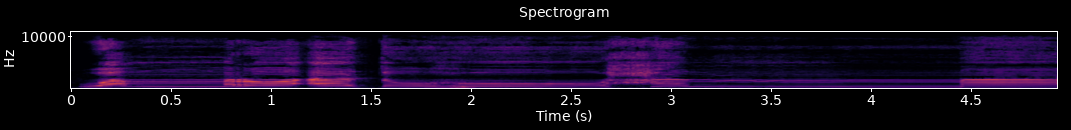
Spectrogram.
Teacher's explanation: di sini ada hamzah wasol maka abaikan langsung masuk ke mim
